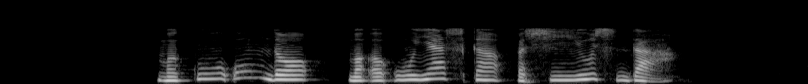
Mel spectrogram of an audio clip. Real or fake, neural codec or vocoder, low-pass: fake; codec, 16 kHz, 8 kbps, FreqCodec, larger model; 5.4 kHz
